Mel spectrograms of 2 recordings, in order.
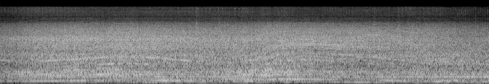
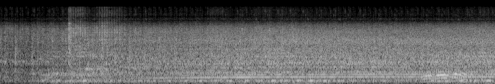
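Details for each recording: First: Datsun Go that was misfiring, after replacing the faulty No. 3 ignition coil: engine revs climb and fall cleanly under throttle with AC on, no stumbles or jerking; runs smooth. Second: Datsun Go three-cylinder at idle with AC switched on: uneven, stumbling, shaking idle worsening under AC load, a dead-cylinder misfire.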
